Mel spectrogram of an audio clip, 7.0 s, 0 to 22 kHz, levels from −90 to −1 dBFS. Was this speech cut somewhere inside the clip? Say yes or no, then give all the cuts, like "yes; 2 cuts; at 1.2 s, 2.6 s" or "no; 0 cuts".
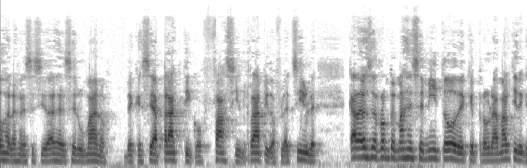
no; 0 cuts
